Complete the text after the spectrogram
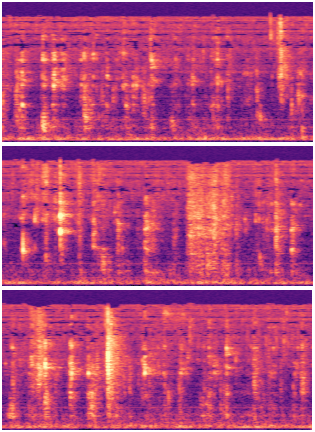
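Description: A man chews food loudly and wetly close to a microphone.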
